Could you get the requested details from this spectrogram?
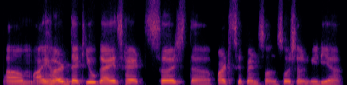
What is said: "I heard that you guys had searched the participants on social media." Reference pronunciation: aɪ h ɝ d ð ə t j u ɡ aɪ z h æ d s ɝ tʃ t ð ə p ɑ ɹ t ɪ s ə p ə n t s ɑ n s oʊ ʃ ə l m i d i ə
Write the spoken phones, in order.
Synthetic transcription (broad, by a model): aɪ h ɝ d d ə t j u ɡ aɪ z h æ d s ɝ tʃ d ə p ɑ ɹ t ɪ s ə p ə n t s ɑ n s oʊ ʃ ə l m i d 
